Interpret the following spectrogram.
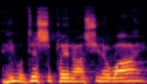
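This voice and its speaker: A middle-aged male pastor delivering a sermon in an earnest, emphatic way. His voice sits somewhat high for a man, and he drives points home by repeating them. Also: flat delivery, a little fast, mellow, long reverb tail. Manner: earnest preaching with emphatic repetition.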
